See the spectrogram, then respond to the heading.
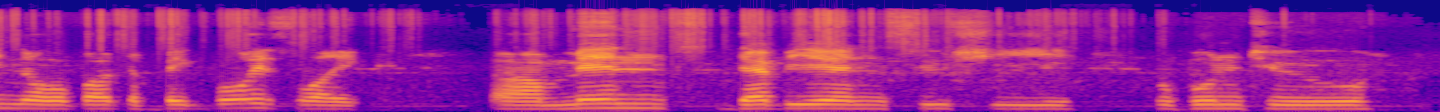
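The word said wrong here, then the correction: SUSE: First of all, can we just correct your pronunciation of Sushi, man? This is not fish, it's Sousa. Open Sousa.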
